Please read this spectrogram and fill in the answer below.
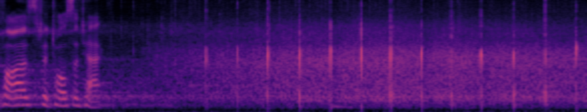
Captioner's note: applause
